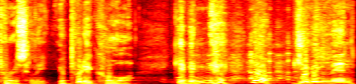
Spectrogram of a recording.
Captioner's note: laugh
